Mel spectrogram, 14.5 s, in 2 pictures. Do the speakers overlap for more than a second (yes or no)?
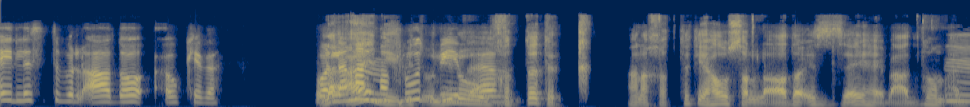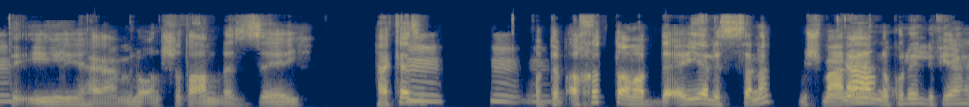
yes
